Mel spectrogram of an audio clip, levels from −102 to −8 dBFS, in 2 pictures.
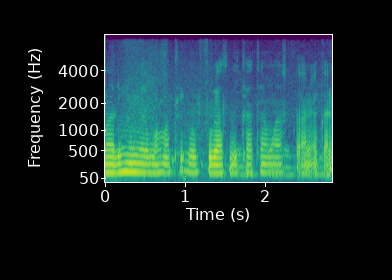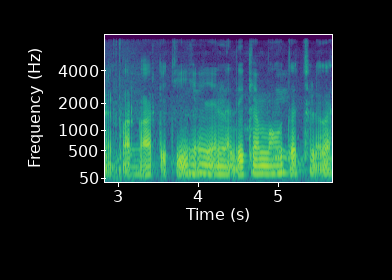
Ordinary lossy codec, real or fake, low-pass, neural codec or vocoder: none; real; 7.2 kHz; none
